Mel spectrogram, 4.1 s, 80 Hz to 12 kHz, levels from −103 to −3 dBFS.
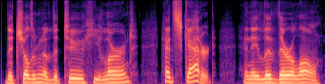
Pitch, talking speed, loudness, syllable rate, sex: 145 Hz, 205 wpm, -17 LUFS, 6.7 syllables/s, male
